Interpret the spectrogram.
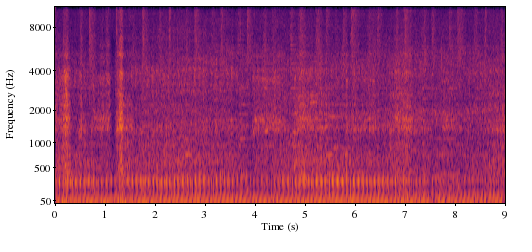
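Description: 2004 Suzuki GSX-R 600's inline-four engine idling steadily, with a mid-low hum that swells and fades twice.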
